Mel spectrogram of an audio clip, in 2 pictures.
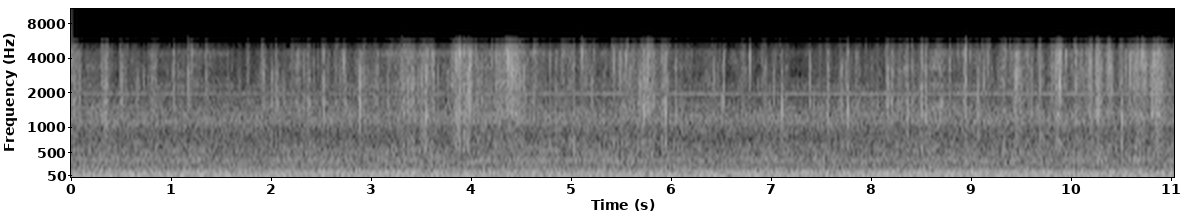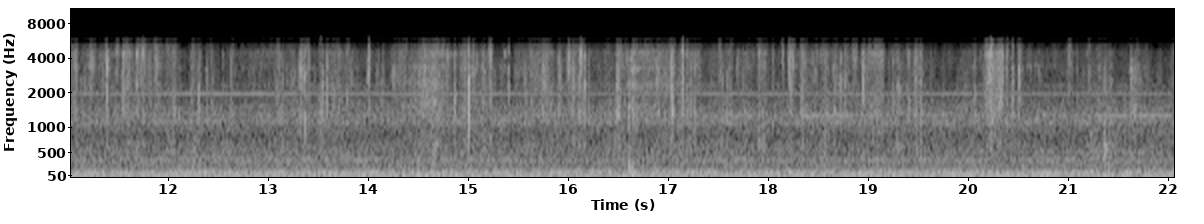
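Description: Newspaper crinkling and rustling in short, irregular scratchy spells as it is handled and rolled up, over a steady low rumble.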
